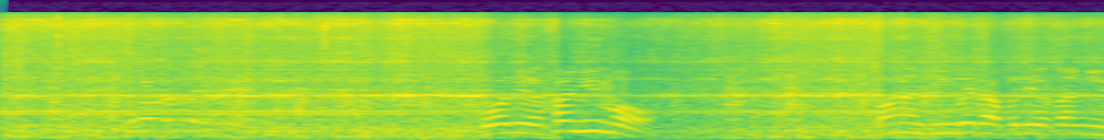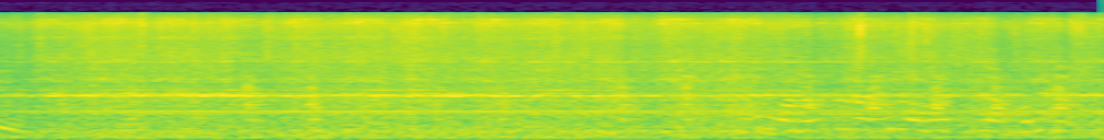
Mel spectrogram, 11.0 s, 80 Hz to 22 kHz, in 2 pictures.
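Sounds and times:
high-pitched machine whine: 0:00.0 - 0:11.0.

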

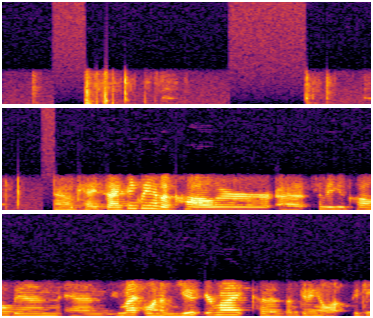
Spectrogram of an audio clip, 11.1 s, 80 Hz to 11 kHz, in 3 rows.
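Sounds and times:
sharp clicks and knocks: 0:00.3 - 0:01.7.

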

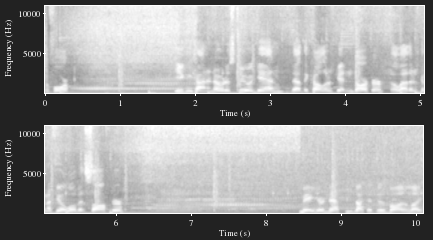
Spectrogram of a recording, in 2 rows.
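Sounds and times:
brush wheel scrubbing leather ball: 0:00.0 - 0:10.0.

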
